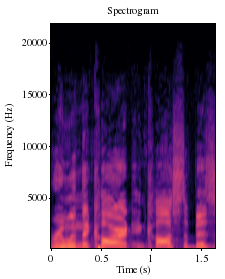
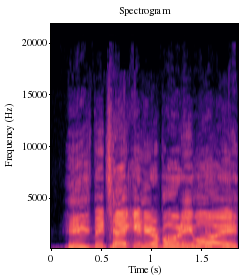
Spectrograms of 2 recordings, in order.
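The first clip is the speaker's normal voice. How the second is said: put-on pirate voice, higher and louder; 9 semitones higher, 8 dB louder than usual. Joining a joke about the other speaker being a pirate: pirate voice. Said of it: "Says the fucking pirate".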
